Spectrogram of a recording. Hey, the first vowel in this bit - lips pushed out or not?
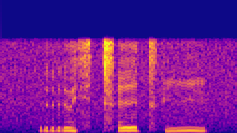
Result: yes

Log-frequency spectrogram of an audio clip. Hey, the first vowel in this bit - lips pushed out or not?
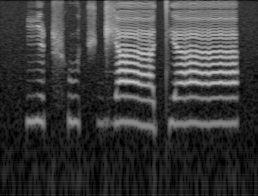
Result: no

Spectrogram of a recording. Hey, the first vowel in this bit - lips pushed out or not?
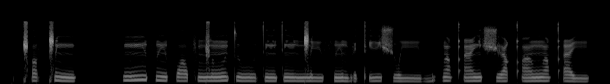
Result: yes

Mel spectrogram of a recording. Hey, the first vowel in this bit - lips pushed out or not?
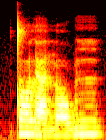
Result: yes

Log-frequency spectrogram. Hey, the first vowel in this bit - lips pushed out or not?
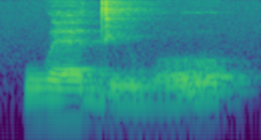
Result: no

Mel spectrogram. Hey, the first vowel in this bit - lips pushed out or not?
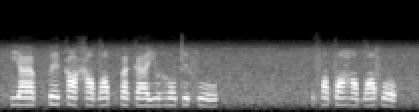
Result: no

